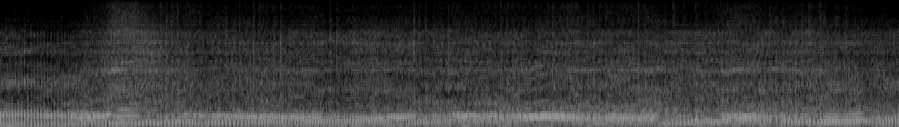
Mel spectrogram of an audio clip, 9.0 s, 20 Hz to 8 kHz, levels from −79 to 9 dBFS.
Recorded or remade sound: remade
